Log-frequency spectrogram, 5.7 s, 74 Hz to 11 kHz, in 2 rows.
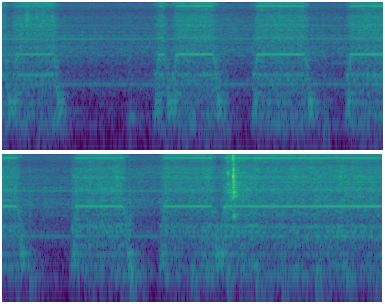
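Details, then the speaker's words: Bambu Lab X1 Carbon 3D printer bed moves in short whirring bursts with steady stepper tones; the squeak, caused by the belt rubbing the edge of the tensioner roller, has nearly vanished after soap lubrication. "Ну вот практически скрип исчез. А проблемы в этом месте."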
